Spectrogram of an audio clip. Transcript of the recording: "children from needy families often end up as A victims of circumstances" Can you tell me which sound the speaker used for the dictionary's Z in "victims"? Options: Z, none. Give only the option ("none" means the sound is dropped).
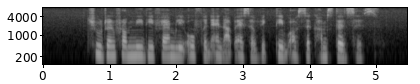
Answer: none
